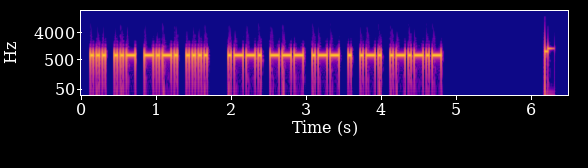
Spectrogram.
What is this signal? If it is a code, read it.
Morse code, heard as a keyed tone, about 32 wpm, 700 Hz. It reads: SUCH POWER.
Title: Sentences from Top 1000 Words - Review Part 2 - 30wpm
